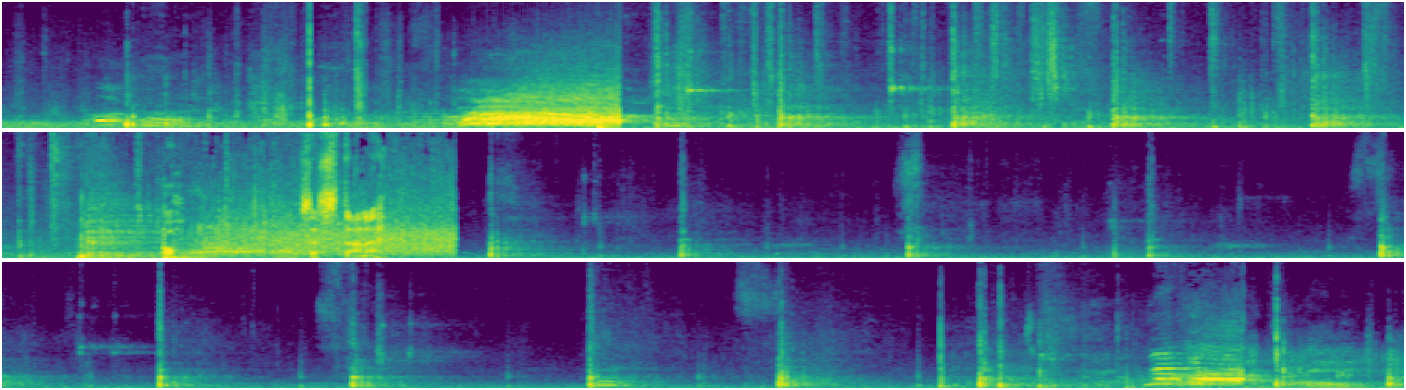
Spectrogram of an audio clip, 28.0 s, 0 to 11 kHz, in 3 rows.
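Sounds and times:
tennis ball hit by rackets: 4.0 - 10.4, 21.0 - 21.4, 23.8 - 24.2, 24.8 - 25.8.

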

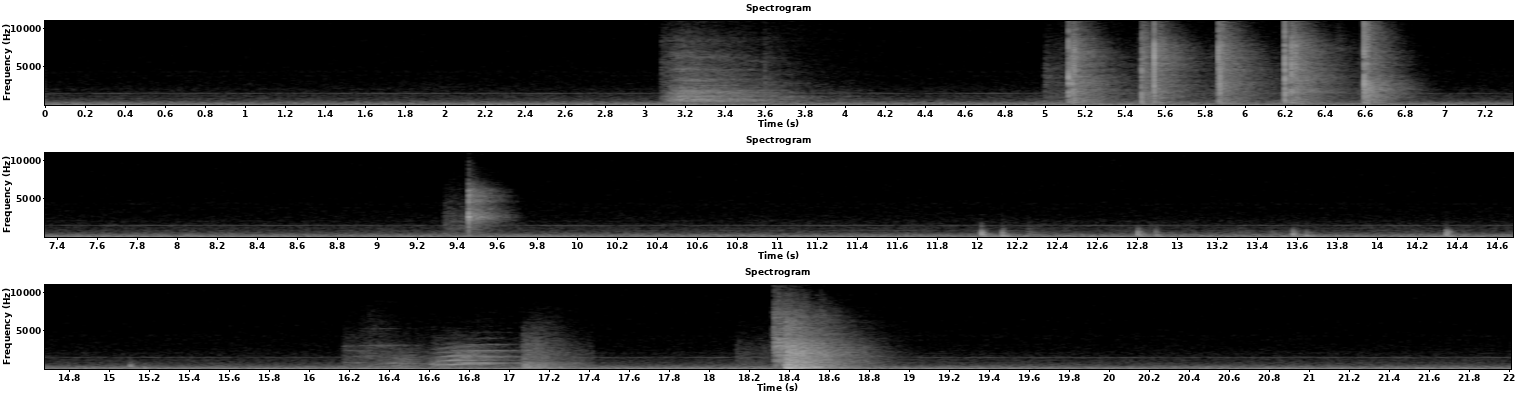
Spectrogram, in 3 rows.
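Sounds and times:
breathy hiss: 3.1 - 4.1
knuckles cracking: 9.4 - 9.7, 12.0 - 15.3
neck cracking: 12.0 - 15.4.

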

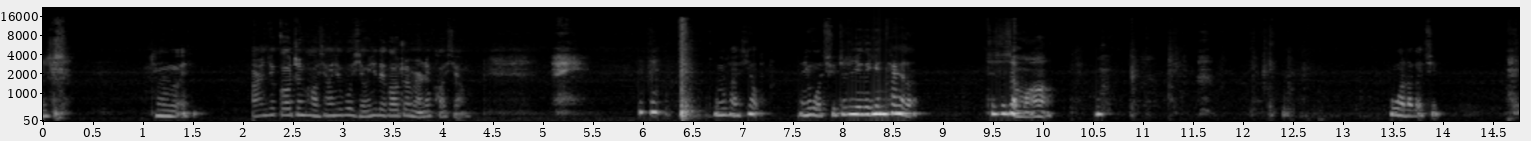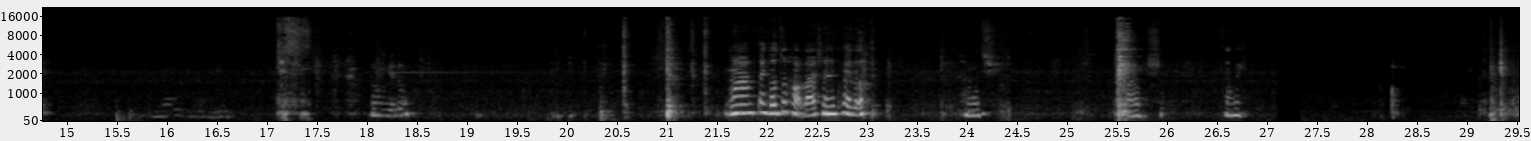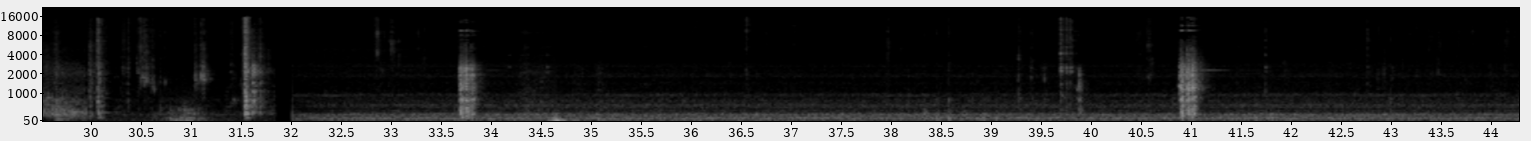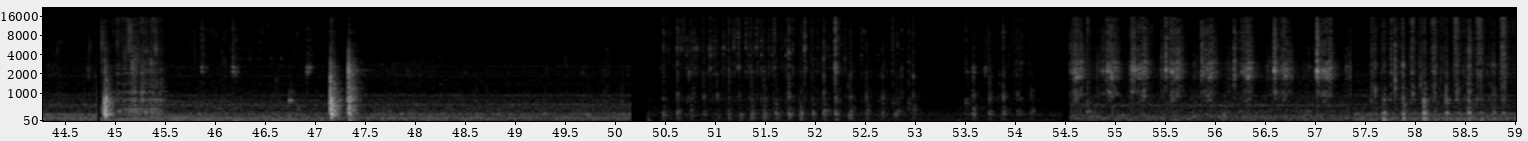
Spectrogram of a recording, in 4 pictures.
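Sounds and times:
steady low hum: 32.0 - 50.2
potato peeler scraping: 53.8 - 59.0.

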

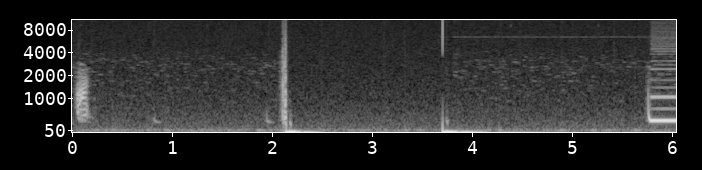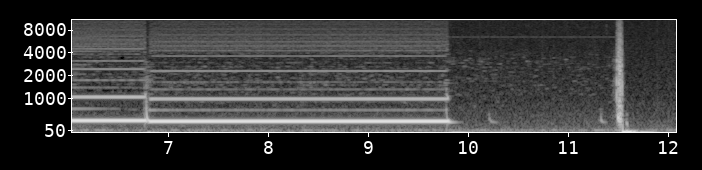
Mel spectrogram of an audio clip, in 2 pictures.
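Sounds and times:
two-tone paging tones over radio: 5.8 - 9.9.

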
